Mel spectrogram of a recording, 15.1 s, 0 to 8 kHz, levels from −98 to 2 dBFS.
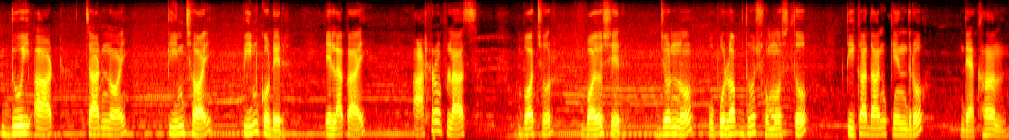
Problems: none marked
